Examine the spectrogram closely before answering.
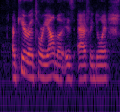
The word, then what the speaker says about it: Akira Toriyama: series God damn it that akiri Akira Toriyama I'm not trying to mispronounce his name I actually know how to say his name Akira Toriyama is actually doing called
